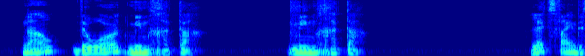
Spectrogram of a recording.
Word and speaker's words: מִמְחָטָה: Now, the word mimchatá, מִמְחָטָה. Let’s find the syllables. The first syllable is ‘mim’, the second syllable is ‘cha’ and the last syllable is ‘ta’. The syllable ‘mim’ is composed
